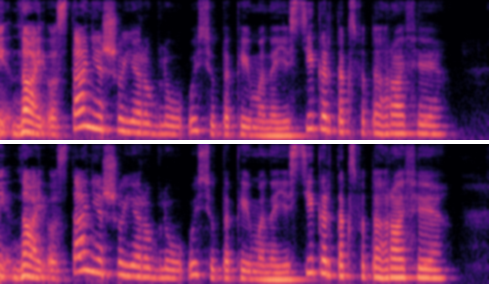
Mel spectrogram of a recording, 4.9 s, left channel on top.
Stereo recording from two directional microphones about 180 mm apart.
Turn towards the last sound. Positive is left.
turn(degrees=-45)  # may be behind; listen again after turning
